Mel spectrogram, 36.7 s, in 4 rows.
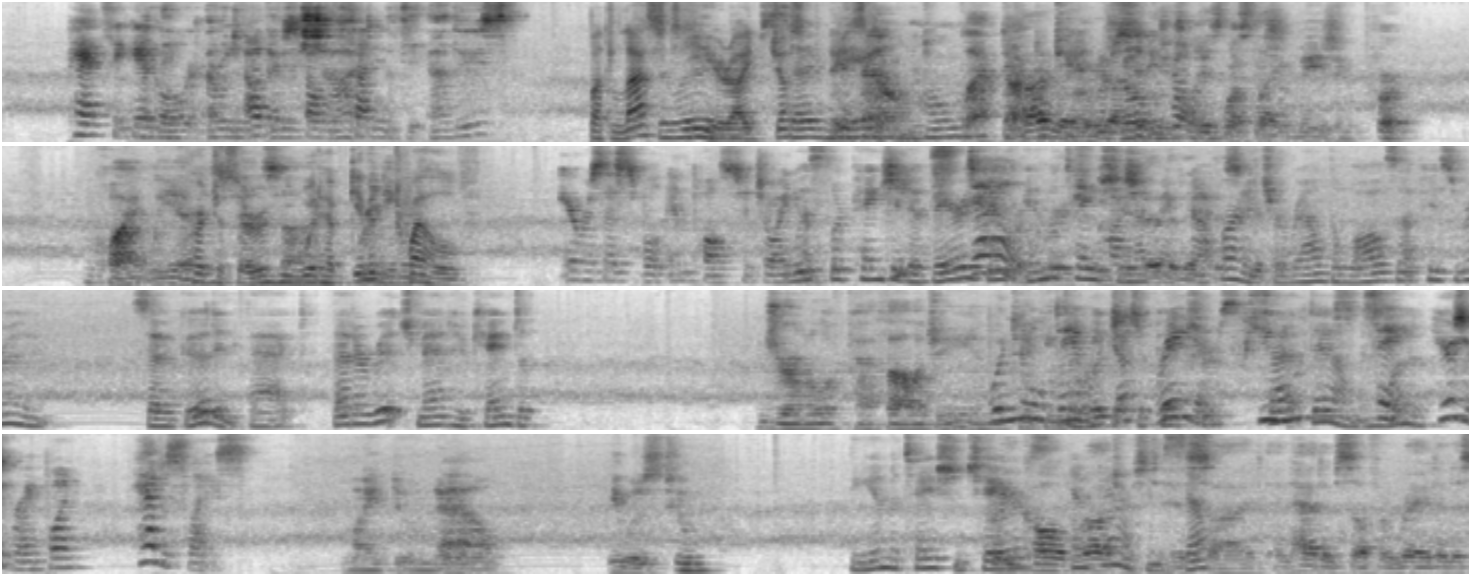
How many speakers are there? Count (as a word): seven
